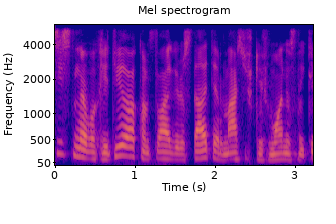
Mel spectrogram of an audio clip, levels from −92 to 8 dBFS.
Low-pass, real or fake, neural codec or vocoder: 5.4 kHz; fake; codec, 24 kHz, 1 kbps, SNAC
